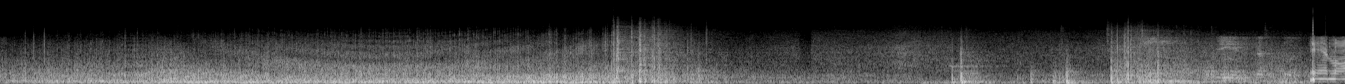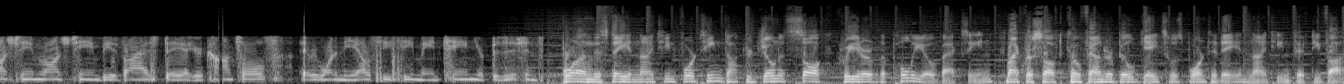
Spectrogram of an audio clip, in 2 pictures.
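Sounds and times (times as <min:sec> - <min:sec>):
crackling bursts of Antares rocket engines at liftoff: 0:00.0 - 0:13.5, 0:18.3 - 0:26.8
Antares rocket engines roaring at liftoff: 0:00.0 - 0:14.8, 0:18.3 - 0:26.8
speech: 0:13.9 - 0:26.8.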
